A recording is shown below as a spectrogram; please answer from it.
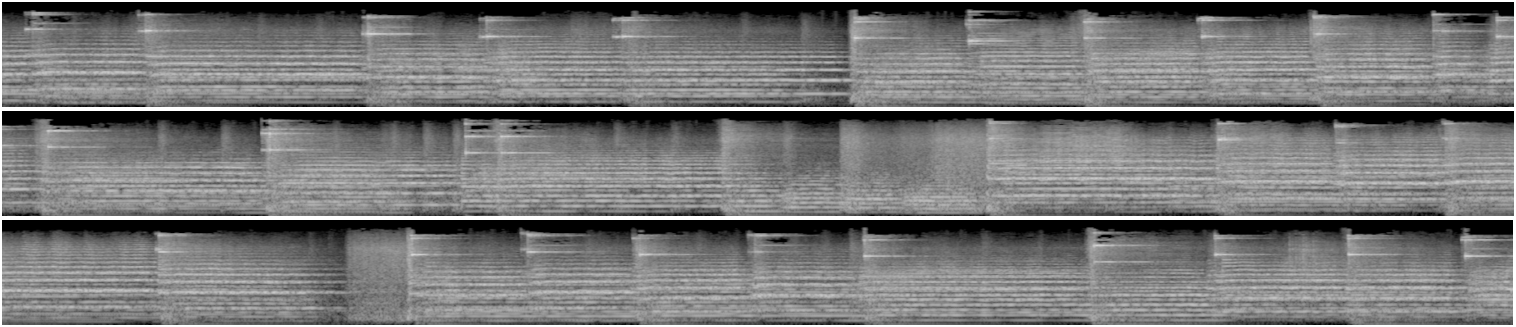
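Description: An agrupación musical, a Spanish processional brass band of trumpets, trombones and low brass with drums, playing a piece: sustained brass chords and melody over a steady drum beat. There is a brief break about three quarters of the way through before the band comes back in.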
